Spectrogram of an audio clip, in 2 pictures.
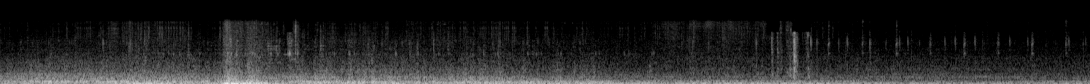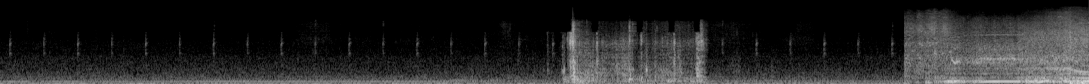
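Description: Car driving, heard from inside the cabin on a dashcam: steady engine and road rumble, with a sharp knock about two seconds in and a short cluster of louder knocks near the end. Guitar-driven music cuts in just before the end.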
